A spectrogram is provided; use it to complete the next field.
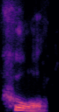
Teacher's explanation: There's actually a little puff of air after the sound.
